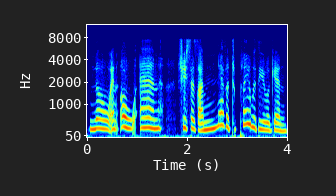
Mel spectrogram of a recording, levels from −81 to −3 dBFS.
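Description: No technical faults can be heard in the speech, which carries the sound of G.722 wideband telephone coding, with content reaching up to 7.7 kHz and nothing above it, and the light extra noise in the lower band points to the codec running at 48 kbit/s.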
